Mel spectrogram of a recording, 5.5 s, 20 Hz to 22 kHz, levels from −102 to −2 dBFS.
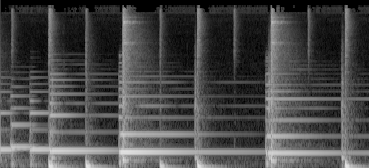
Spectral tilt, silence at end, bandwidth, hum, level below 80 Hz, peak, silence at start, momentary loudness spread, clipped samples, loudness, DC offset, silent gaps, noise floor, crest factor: -5 dB/octave; 0 s; 19 kHz; none; -30 dBFS; -4 dBFS; 0 s; 19 LU; under 0.1%; -24 LUFS; under 0.1%; none; -44 dBFS; 22 dB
